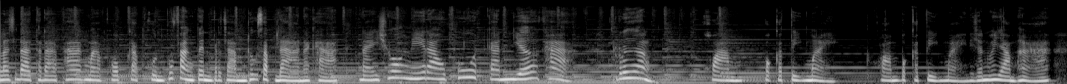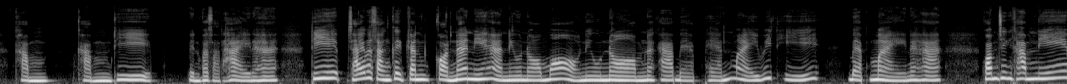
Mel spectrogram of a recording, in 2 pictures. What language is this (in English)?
Thai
